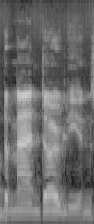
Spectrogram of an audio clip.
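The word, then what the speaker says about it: Mandalorian: It's going to be called The Mandolin, or The Mandolian, sorry, I should pronounce that correctly.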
